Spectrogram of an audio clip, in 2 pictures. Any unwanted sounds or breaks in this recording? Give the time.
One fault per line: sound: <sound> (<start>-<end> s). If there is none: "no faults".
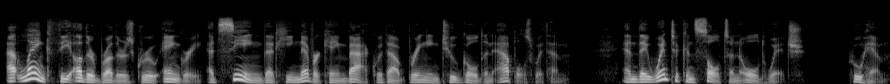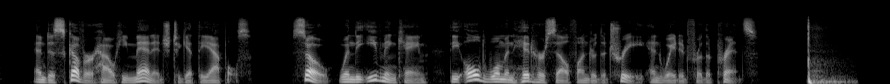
sound: thud (17.0-17.5 s)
